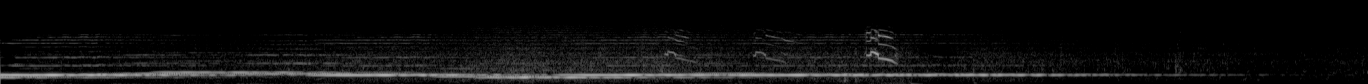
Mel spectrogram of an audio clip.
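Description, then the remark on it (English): A few short, rising seagull cries sound in quick succession midway, over a steady low humming drone that runs throughout and fades toward the end. The birds call by the sea at a beach. “Of the birds and seagulls.”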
